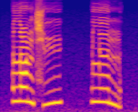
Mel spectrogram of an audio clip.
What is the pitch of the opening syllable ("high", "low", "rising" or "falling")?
falling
